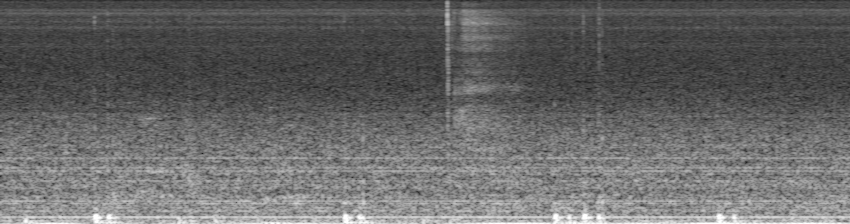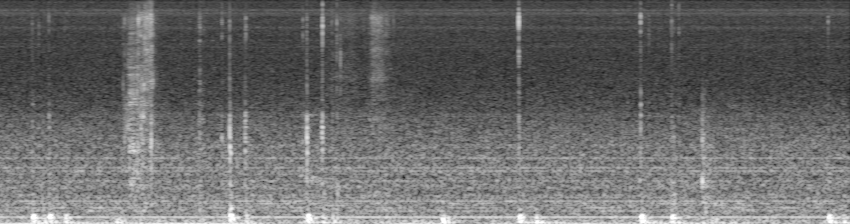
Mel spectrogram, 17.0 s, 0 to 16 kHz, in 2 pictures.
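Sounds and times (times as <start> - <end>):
faint low hum: 0.0 - 17.0
mouse and keyboard clicks: 11.6 - 12.0
short rustling hisses: 12.0 - 12.5.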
